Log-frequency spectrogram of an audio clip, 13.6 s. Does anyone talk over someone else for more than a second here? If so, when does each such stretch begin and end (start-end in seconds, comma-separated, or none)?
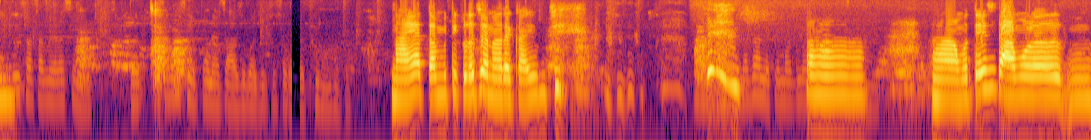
none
